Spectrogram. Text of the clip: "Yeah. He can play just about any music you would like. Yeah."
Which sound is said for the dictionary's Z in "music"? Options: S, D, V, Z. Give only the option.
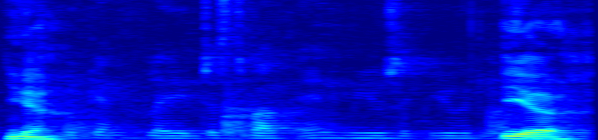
Z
